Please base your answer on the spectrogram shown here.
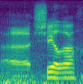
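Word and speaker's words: Xela: my first bicycling video from the border to Shayla or quetzaltenango as its pronounced on the map yeah so wait wait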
